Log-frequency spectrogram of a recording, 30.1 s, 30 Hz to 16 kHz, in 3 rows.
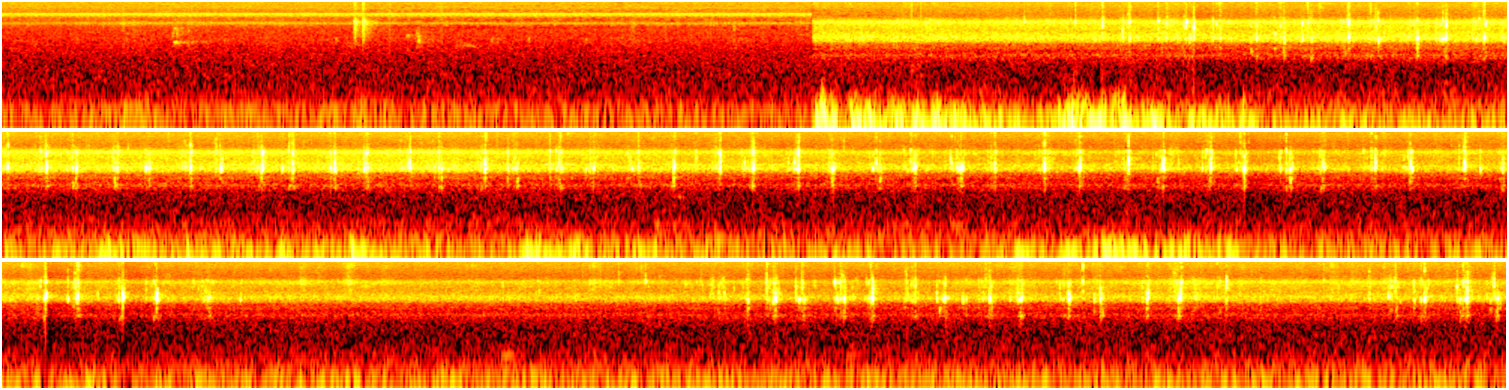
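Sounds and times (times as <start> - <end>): rapid irregular ticks: 5.4 - 22.6, 23.4 - 30.0.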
